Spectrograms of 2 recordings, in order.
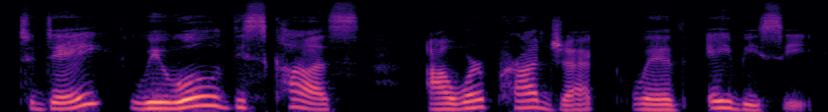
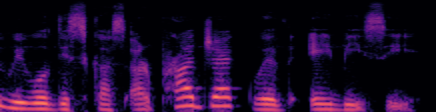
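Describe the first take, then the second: First: Careful phrases with pauses between; slow reading. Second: Said in the usual way. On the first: Shown as a demonstration. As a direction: read it out slowly, chunk by chunk. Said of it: "let's take this slowly".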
